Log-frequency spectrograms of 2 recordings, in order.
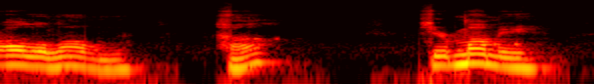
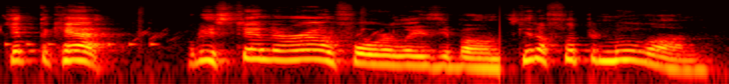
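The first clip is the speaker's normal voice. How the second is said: higher, pushy cheeky sidekick barking orders; bossy fairy; 7 semitones higher than usual. Acted. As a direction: hurry him along like an impatient little fairy. Fairy bosses the boy around.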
